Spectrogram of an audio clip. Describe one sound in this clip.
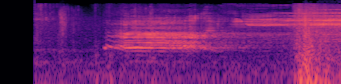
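A creature lets out a shrill, warbling cry.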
